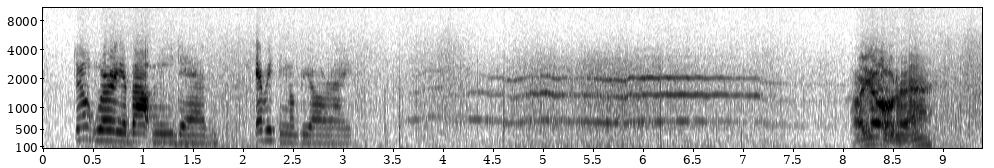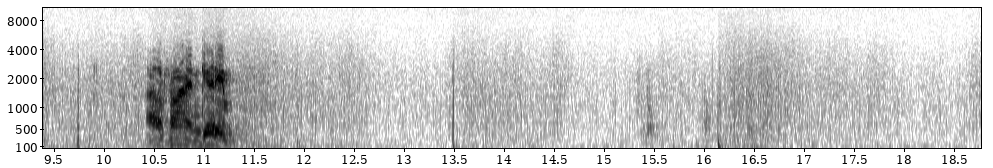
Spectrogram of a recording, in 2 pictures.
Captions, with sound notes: Don't worry about me, Dad. Everything will be all right. [howling] Coyote, huh? I'll try and get him.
